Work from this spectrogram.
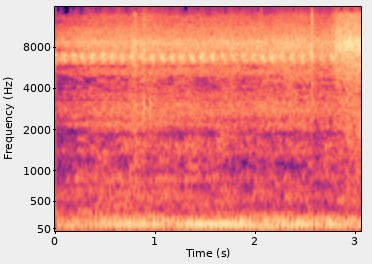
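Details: Carburetted XR200 motorcycle: low, uneven revving with sharp exhaust pops, struggling to pull; backfire and loss of power, carburetor and needle being checked as suspected causes, not confirmed.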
